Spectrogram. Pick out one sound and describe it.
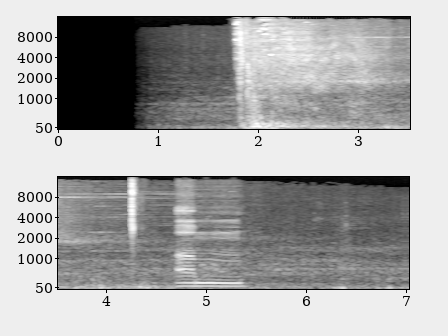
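A magical whoosh and hum rise as a glowing portal comes alive.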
